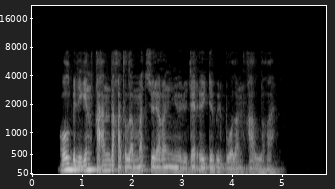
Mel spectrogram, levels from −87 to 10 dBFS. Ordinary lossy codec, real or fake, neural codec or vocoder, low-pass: Opus, 24 kbps; real; none; 7.2 kHz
